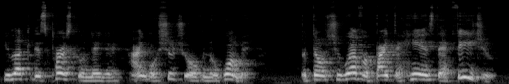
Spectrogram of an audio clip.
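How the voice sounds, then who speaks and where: A woman's voice: medium pitch, fast talker, gravelly, mellow, natural voice. Suspicious, blunt American boyfriend, played by a woman. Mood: cold, warning. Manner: blunt, accusing, profane. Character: proud, suspicious ex-Marine boyfriend. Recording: echoey room.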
